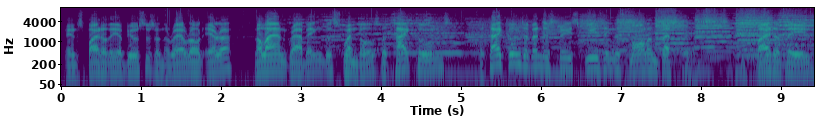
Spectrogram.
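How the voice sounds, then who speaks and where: A man's voice: mid-range voice, low-quality recording. An American man narrating a 1950s radio documentary from a script in a formal, emphatic, oratorical manner. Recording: 1950s radio program on vinyl. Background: music.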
